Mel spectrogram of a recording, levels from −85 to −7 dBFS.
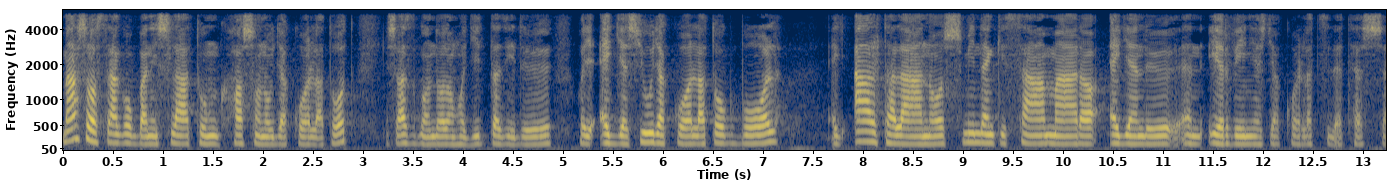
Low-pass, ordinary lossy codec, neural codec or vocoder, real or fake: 5.4 kHz; none; codec, 16 kHz in and 24 kHz out, 1 kbps, XY-Tokenizer; fake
